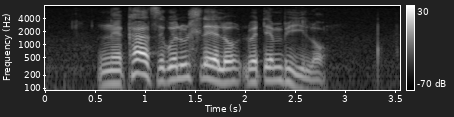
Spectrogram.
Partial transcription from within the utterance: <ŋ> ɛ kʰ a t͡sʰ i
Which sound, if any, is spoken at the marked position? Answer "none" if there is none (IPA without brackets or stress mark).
ŋ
